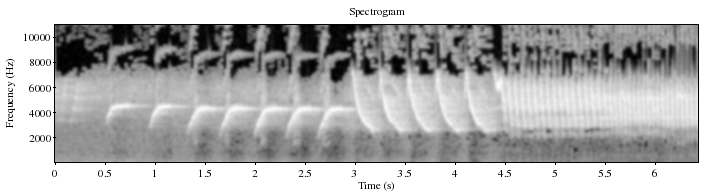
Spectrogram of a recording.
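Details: A lively 'gacor' canary rolling and 'shooting' its notes to call a rival: about a dozen clear upslurred whistles, then sharper down-sweeping notes, breaking into a very fast, even, buzzy trill.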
